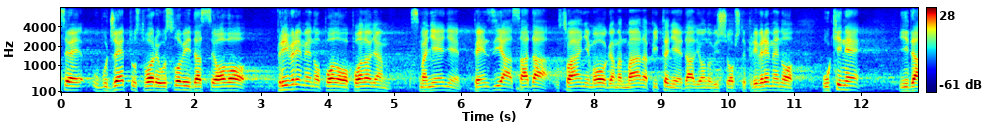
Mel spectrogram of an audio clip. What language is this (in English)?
Serbian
